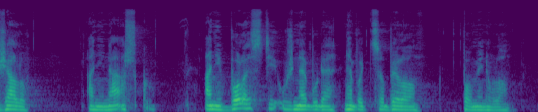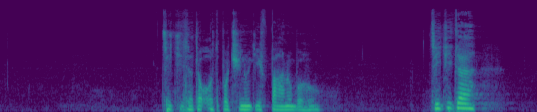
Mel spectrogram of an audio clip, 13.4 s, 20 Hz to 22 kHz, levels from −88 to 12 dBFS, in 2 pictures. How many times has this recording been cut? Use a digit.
1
